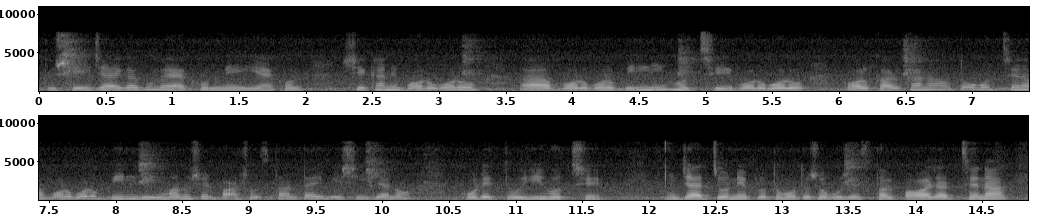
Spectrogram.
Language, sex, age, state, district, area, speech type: Bengali, female, 45-60, West Bengal, Uttar Dinajpur, urban, spontaneous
